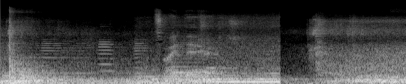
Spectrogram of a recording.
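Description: A metal door latch clunks and a heavy door swings open.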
